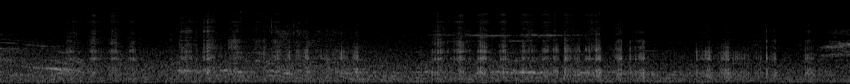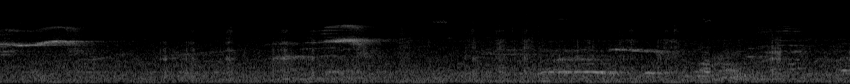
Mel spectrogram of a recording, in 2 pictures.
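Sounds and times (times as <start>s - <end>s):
pencil scratching on canvas: 0.6s - 8.2s, 10.1s - 11.7s, 13.1s - 17.0s
faint bird call: 8.1s - 9.6s, 11.2s - 12.4s.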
